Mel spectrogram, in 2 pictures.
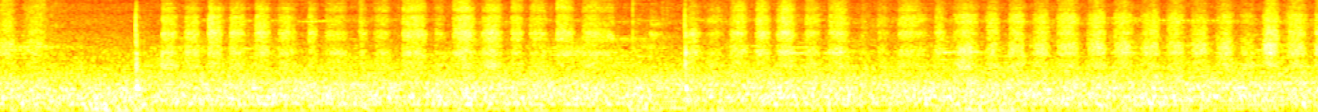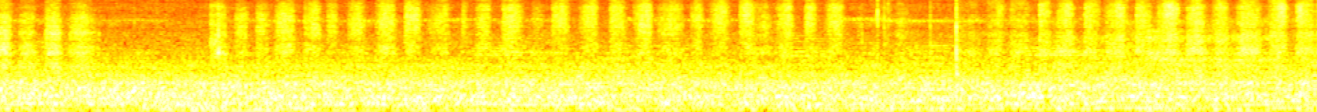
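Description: Stabilo Woody pencil rubbing and scratching across paper in continuous quiet strokes, close and soft with no voices.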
